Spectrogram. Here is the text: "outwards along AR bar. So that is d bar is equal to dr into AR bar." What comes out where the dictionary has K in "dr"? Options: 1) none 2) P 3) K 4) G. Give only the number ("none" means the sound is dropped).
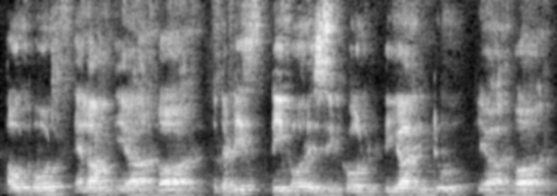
1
